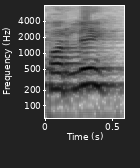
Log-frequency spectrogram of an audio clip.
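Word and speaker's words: parler: اول حاجه ان الاي ار لو انت فاكر من اول محاضره كانت بتتنطق ايه، فما تقولش بارلير بارلير، لا، بارلي بارلي بارلي، يتحدث.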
